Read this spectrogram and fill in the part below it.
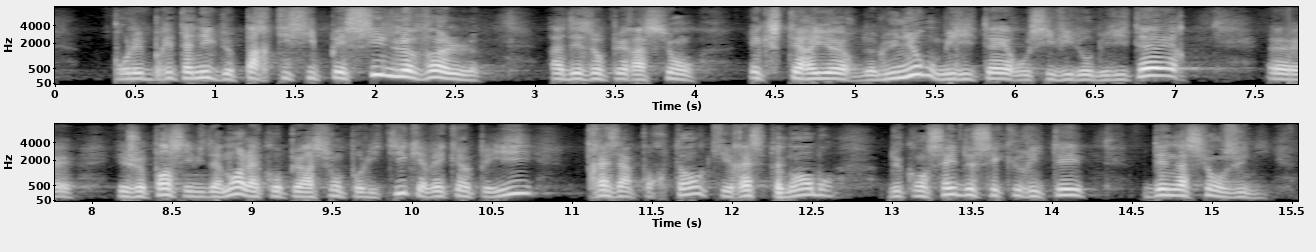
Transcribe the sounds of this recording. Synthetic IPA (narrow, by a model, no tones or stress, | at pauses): puʁlebʁit̪anik̚d̪əpaʁt̪isipesilːəvœl | ad̪ezɔpeʁasjɔ̃ | ɛkst̪eʁjœːʁd̪əlynjɔ̃milit̪ɛʁusivilomilit̪ɛːʁ | eʒəpɑ̃sevid̪amɑ̃alakoːpeʁasjɔ̃pɔlit̪ikavɛkɛ̃pei | t̪χɛzɛ̃pɔʁt̪ɑ̃kʲiʁɛst̪əmɑ̃bʁə | d̪ykɔ̃sɛjd̪əsekʲyʁit̪e | d̪enasjɔ̃zyni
